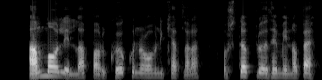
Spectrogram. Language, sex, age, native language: Icelandic, male, 40-49, Icelandic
